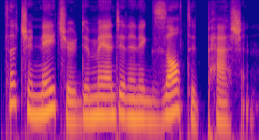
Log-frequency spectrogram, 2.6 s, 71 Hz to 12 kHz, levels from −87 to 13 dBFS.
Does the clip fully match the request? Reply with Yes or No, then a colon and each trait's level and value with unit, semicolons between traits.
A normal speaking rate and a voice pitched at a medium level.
Yes: average, 160 wpm; medium, 175 Hz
